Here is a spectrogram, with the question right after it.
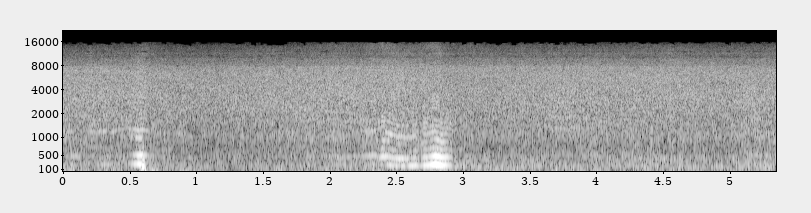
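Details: Bees humming at their hive on a rainy morning: a softer steady drone with a short thump near the start and a louder wavering buzz of a passing bee around the third second.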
